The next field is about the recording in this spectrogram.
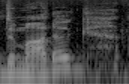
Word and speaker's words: Dumadag: It's pronounced Dumadag.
